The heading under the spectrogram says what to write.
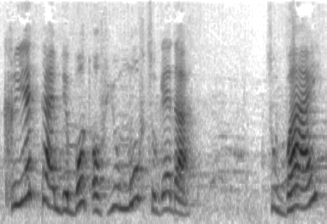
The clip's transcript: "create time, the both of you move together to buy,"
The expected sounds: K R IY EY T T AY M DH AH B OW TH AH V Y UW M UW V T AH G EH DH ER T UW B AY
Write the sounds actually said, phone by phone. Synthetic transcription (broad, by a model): K R IY EY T T AY M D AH B OW T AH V Y UW M UW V T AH G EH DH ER T UW B AY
